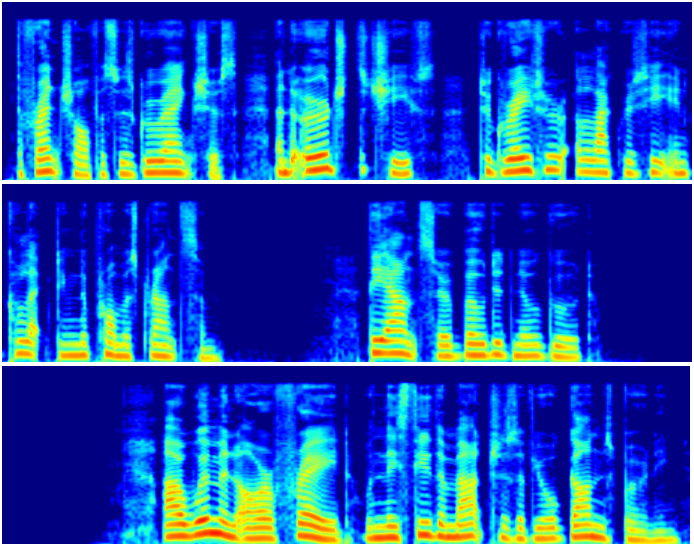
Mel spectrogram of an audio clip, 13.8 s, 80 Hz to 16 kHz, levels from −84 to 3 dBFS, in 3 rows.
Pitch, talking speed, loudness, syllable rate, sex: 185 Hz, 150 wpm, -20 LUFS, 5.4 syllables/s, female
